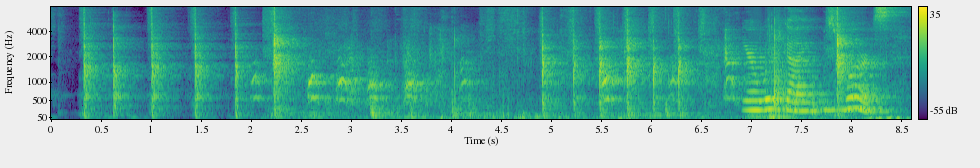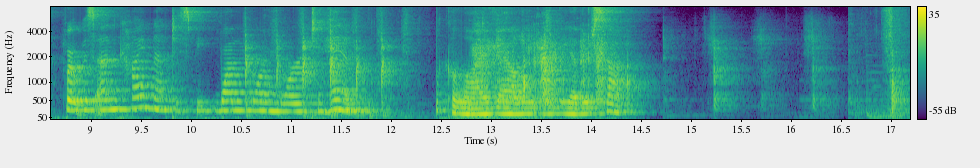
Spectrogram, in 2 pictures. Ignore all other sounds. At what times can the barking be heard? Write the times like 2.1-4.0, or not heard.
1.9-8.6.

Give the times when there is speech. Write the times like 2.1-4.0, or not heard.
6.9-11.7, 12.4-14.3.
